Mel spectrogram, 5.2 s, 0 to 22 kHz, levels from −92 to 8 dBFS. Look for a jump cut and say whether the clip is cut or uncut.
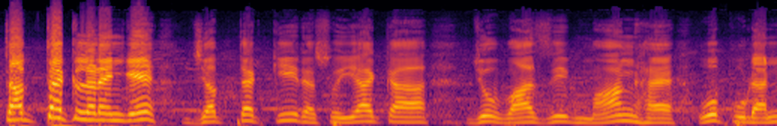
uncut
